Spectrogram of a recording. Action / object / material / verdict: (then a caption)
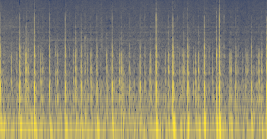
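tap / cardboard box / cardboard / none. Fingertips and nails tap rapidly on the surface of a hollow, printed cardboard box held upright against the mic. The short, dry taps fall in a fast, irregular patter, each with a low hollow thump and a light clicky edge that dies away almost instantly, like rain drumming on a surface.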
